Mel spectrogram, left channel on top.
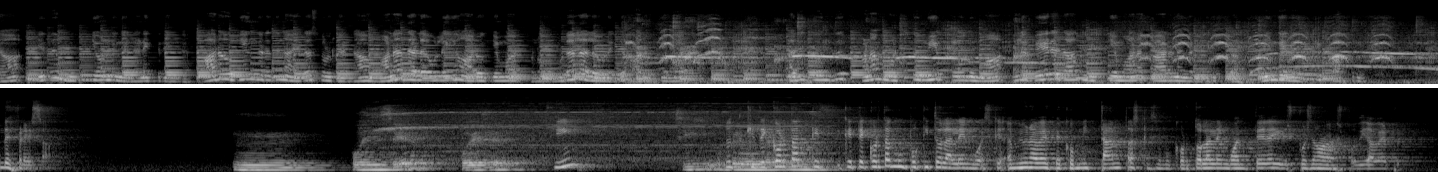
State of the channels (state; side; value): different; both; correlation 0.00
